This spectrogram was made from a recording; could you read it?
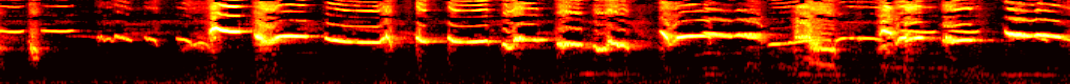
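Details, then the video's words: Oriental magpie-robin lure song aimed at prompting other birds to answer: a soft opening note, then a dense, energetic medley of varied whistles, trills and harsh clicks, almost without pause. "PANCINGAN KACER ANTI BISU"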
